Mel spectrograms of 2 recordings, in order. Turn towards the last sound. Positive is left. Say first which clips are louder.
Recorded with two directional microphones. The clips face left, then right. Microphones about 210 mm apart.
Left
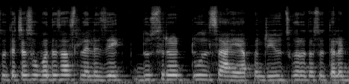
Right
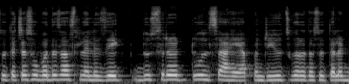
# right 7 dB
turn(degrees=-40)  # may be behind; listen again after turning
